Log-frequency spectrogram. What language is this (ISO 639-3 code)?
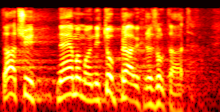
hrv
